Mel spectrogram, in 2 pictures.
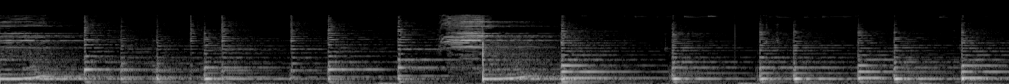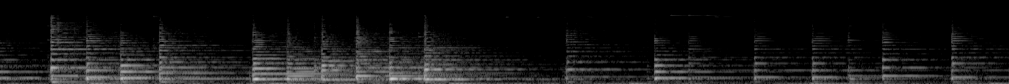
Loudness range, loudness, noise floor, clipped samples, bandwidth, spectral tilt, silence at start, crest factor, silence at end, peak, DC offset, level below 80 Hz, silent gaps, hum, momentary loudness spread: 14 LU; -29 LUFS; -49 dBFS; under 0.1%; 11 kHz; -4 dB/octave; 0 s; 24 dB; 0 s; -4 dBFS; under 0.1%; -54 dBFS; none; none; 19 LU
